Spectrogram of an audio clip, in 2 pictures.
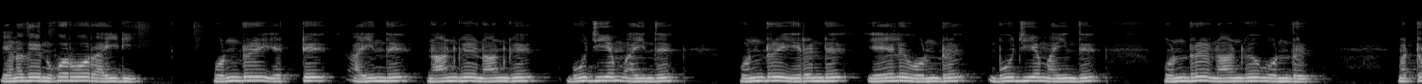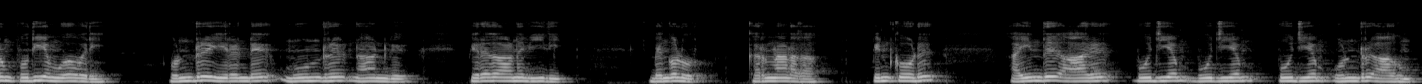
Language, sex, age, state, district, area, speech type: Tamil, male, 30-45, Tamil Nadu, Theni, rural, read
